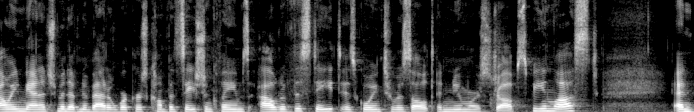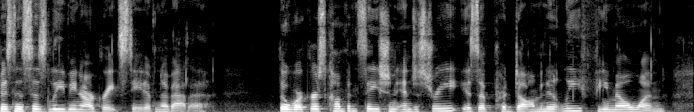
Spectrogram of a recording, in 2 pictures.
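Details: Adult woman speaking; normal voice.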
